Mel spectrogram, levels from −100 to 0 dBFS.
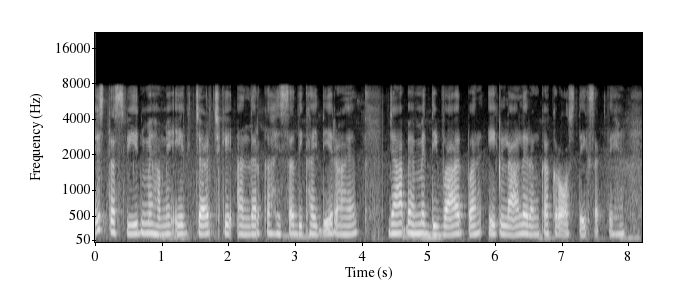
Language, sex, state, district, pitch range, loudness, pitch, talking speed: Hindi, female, Maharashtra, Sindhudurg, 160-180 Hz, -17 LUFS, 170 Hz, 195 wpm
